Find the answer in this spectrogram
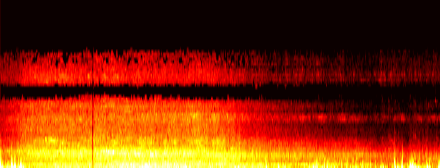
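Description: LNER Azuma high-speed passenger train passing at speed: a steady rush of wheel and air noise with a faint high whine, fading after about six seconds as it pulls away. Wind buffets the microphone near the end.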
